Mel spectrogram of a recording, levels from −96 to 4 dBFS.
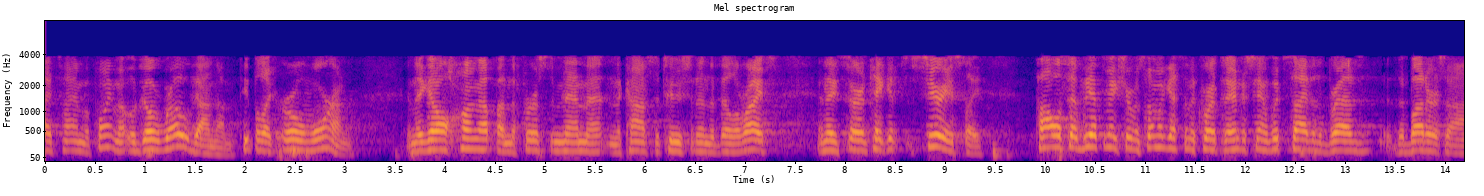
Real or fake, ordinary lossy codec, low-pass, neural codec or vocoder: fake; AAC, 16 kbps; 7.2 kHz; codec, 44.1 kHz, 7.8 kbps, DAC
